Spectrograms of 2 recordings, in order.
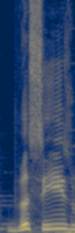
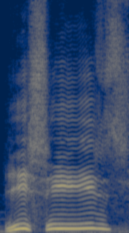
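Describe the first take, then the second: First: The first word is pronounced 'the'. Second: The first word is pronounced 'ye'. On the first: The speaker calls it right. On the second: The speaker calls it wrong.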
